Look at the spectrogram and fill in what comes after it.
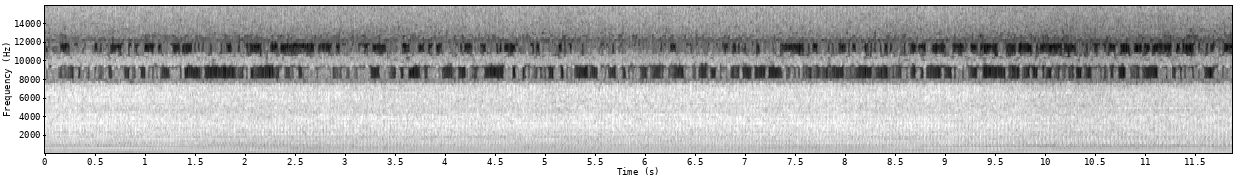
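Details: Toyota pickup engine, damaged by water ingestion, run at full throttle until destroyed, lasting under two minutes: heavy rapid hammering of about four knocks a second, with the pitch sagging near the end as the rods fail.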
